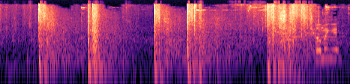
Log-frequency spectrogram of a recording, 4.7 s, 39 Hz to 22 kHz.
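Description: Five sharp gunfire bursts from the shooting game The Division 2, spaced irregularly about a second apart, each a loud crack with a short decaying tail.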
